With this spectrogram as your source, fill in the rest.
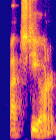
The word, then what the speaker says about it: patior: Karena konsekuensi orang mengatakan passion itu adalah akar katanya bahasa Latin, tulisannya patior, membacanya patior, itu artinya suffering, menderita.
